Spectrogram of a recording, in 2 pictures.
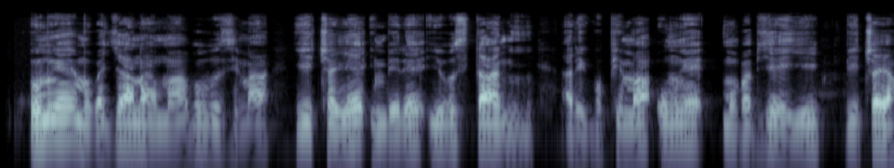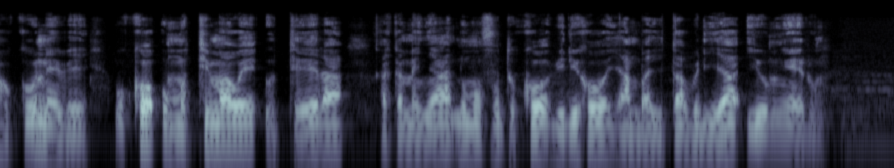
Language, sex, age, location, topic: Kinyarwanda, male, 25-35, Kigali, health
